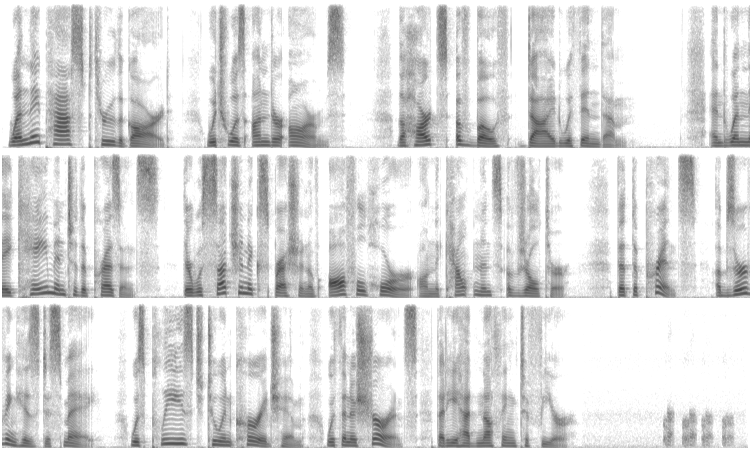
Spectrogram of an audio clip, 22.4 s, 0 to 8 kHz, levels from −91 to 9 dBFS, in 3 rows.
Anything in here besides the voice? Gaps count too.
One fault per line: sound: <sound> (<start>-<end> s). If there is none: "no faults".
sound: laugh (21.6-22.3 s)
